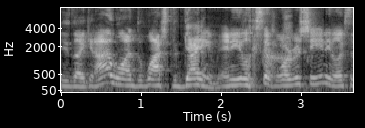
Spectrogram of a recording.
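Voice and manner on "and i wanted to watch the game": put-on New York accent, louder. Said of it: "kinda Jersey accent, well, Bronx".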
